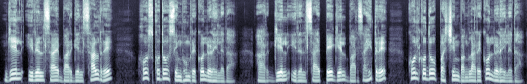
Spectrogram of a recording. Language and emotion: Santali, neutral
